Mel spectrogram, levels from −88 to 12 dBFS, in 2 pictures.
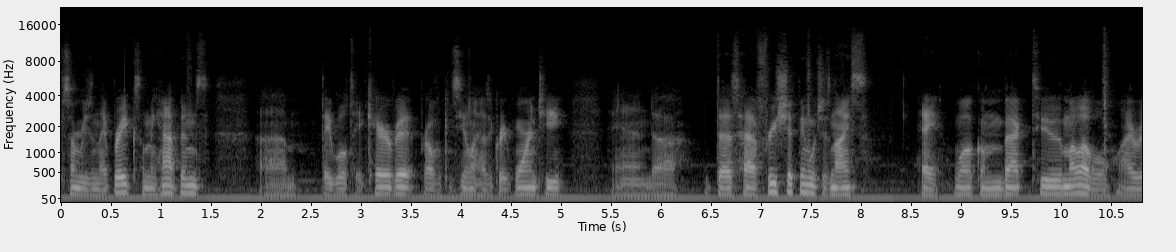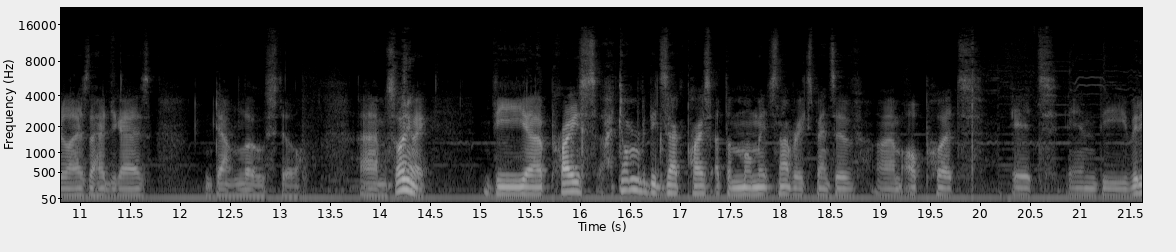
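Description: No technical faults are audible.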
